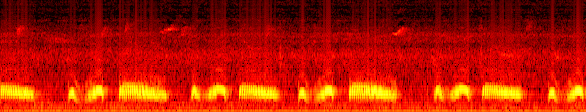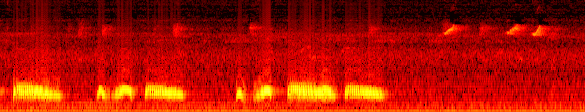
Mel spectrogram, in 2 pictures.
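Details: Decoy spotted dove, back outdoors after moulting, luring wild doves; a long series of hooked short coos and drawn-out level coos for about ten seconds, then quiet with thin high chirps from other birds.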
